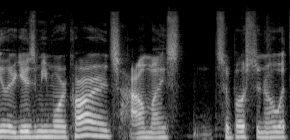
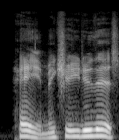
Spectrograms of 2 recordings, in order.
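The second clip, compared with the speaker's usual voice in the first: said again, louder; 3 semitones higher, 7 dB louder than usual. Describing not hearing someone, the speaker acts out them repeating the request louder. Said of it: "then they say it louder".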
